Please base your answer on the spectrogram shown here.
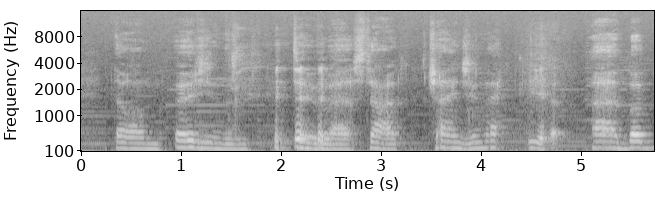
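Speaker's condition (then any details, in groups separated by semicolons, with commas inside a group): Motor neurone disease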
